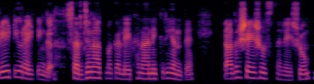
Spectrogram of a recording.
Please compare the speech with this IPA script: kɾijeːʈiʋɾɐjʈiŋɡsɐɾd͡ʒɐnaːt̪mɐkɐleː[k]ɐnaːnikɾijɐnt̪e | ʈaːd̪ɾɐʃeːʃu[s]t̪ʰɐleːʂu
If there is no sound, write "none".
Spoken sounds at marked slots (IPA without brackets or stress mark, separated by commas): kʰ, s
